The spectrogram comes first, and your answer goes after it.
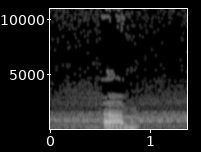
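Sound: ambulance siren passing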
